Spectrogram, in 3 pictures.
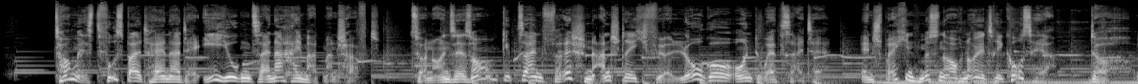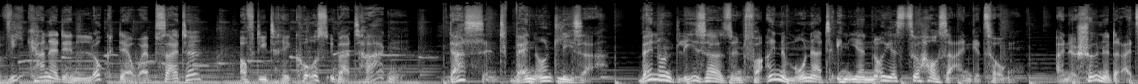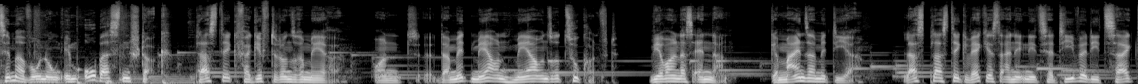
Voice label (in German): erklaervideo consumer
